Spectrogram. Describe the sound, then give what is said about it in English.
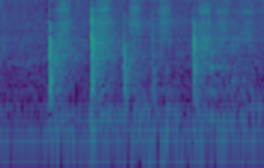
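Writing on a board during a mathematics lecture: several short, faint scratching strokes come at an uneven pace, each a quick rasp with quiet pauses between. “Maybe I write it in the following way.”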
